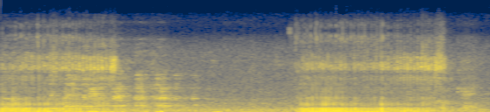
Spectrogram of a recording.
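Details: A sleeping Bichon Frise snoring: two long, rough, rasping breaths, one in the first second and another from about three to four and a half seconds, with quieter noisy breathing between them.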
